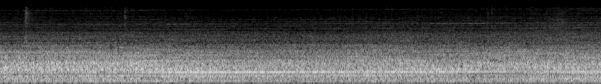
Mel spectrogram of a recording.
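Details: Beko washing machine, 7 years 8 months old, drum spinning; loud constant rumbling roar with faint steady hum from a worn drum bearing; machine to be replaced.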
